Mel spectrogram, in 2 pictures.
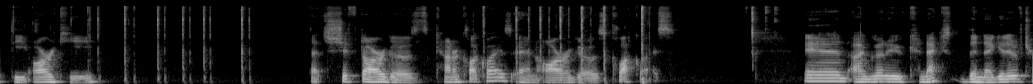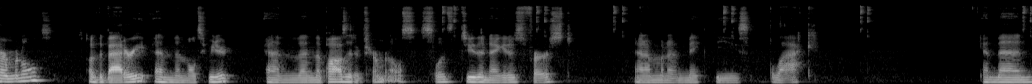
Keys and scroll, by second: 0.9 shift+r, 5.1 shift+r.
